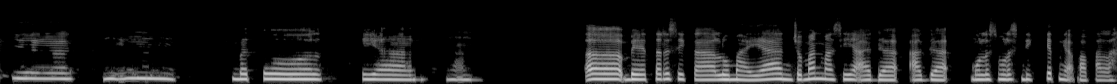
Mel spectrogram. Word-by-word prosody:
Iya. 270 -1 -1 0.5
Mhm, 265 0 +1 0.6
betul, 245 -3 +4 0.5
iya. 235 0 +2 0.7
Mhm. 215 -2 -6 1.0
Eee, 245 0 +5
better 230 +1 +2
sih, 235 -1 -2
Kak, 215 0 -1
lumayan. 225 +2 +2
Cuman 235 +4 +1
masih 230 -1 0
ada 210 -1 -1
agak 210 -1 -2 0.2
mules-mules 225 0 -1
dikit 225 +4 -4
nggak 230 - -4
papalah. 195 0 -7
230 Hz, 95 wpm, -21 LUFS, 215-245 Hz, 1.0 s, Eee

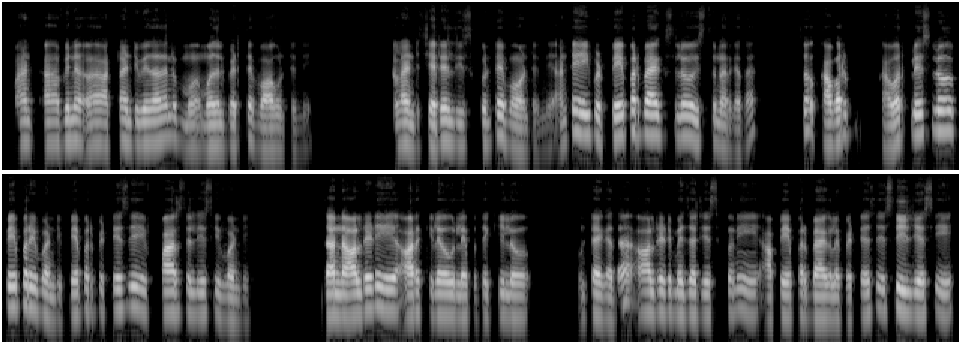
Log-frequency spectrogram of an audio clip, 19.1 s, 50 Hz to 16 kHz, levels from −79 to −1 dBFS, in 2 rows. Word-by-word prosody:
Monte 135 +1 -3
ఆ! - - +1
విన 140 0 0 0.2
ఆ! - - -2
అట్లాంటి 140 -1 -3
విధానాలు 140 +3 +1
మొ - - -3
మొదలుపెడితే 120 -1 -1
బాగుంటుంది. 110 -1 -4 0.9
అలాంటి 130 -1 +1
చర్యలు 135 +2 +3
తీసుకుంటే 130 +5 -3
బాగుంటుంది. 105 -2 -5
అంటే 135 +9 -4
ఇప్పుడు 165 -2 -1
పేపర్ 165 +4 +4
బ్యాగ్స్‌లో 160 -1 +4
ఇస్తున్నారు - - -6
కదా! - - -11 0.5
సో, - - -1 0.2
కవరు 140 +5 +4 0.3
కవర్ 115 - +1
ప్లేస్‌లో 180 +3 +1 0.2
పేపర్ 170 +1 +3
ఇవ్వండి 130 -6 -3
పేపర్ 140 +3 -2
పెట్టేసి 155 +3 -2 0.3
పార్సెల్ 140 -1 +3
చేసి 135 +1 -7
ఇవ్వండి. 115 -2 -5 0.8
దాన్ని 135 0 +8
ఆల్రెడీ 155 +5 +4 0.3
అర 130 - +6
కిలో 135 -1 +1 0.2
లేకపోతే 130 +1 -3
కిలో 130 -2 -1 0.6
ఉంటాయి - - +1
కదా! - - -2 0.2
ఆల్రెడీ 145 0 0
మెజర్ 135 0 -1
చేసుకొని 145 +3 -7 0.2
ఆ - - -2
పేపర్ 130 +1 -1
బ్యాగ్‌లో 120 -1 +2
పెట్టేసి 130 +6 -5
సీల్ 145 -4 +3
చేసి 135 +1 -3
135 Hz, 145 wpm, -25 LUFS, 125-155 Hz, 0.9 s, దాన్ని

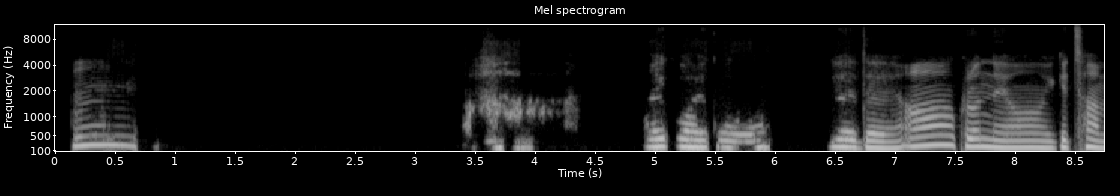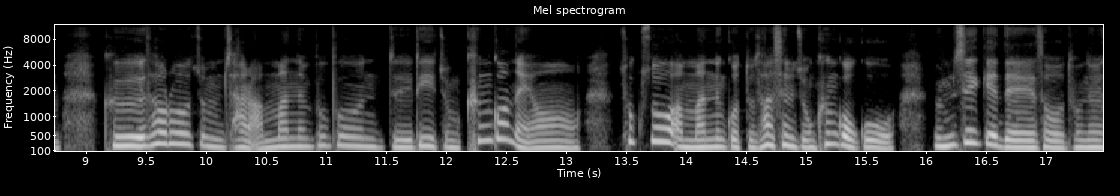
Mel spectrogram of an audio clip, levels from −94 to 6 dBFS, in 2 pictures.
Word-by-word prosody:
음. 250 0 -4 2.7
아. - - -18 1.6
아이고, 210 -1 +1
아이고. 190 -1 -4 0.5
네네. 185 -3 -1
아 245 +3 0
그렇네요. 185 -4 -1
이게 185 +2 -4
참 185 -1 -4 0.3
그 235 -1 +6
서로 285 +1 +2
좀 225 -4 -3
잘 195 0 -2
안 170 - -3
맞는 215 +2 0
부분들이 220 -3 -1
좀 190 0 -4
큰 380 0 -4
거네요. 185 - -1 0.3
숙소 350 -1 +2
안 205 - +2
맞는 200 +1 +3
것도 195 -2 -2
사실은 245 +3 +3
좀 190 -2 -1
큰 280 +5 0
거고 190 -7 +3 0.3
"음식에 255 +4 +4
대해서 190 -2 +2
돈을 195 +1 +1
205 Hz, 195 characters per minute, -24 LUFS, 190-240 Hz, 2.7 s, 그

